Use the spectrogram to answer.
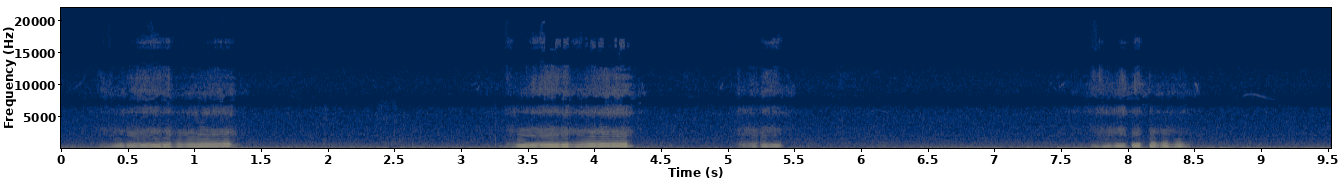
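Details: A cat snoring, checked by a vet and found fine, snoring described as part of her normal personality; snoring.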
